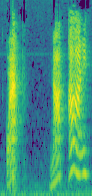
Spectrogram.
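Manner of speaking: very loud quacking refusal; a duck shouting no. A narrator's reading. Duck refusing the hen, very loud. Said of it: "said the duck".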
